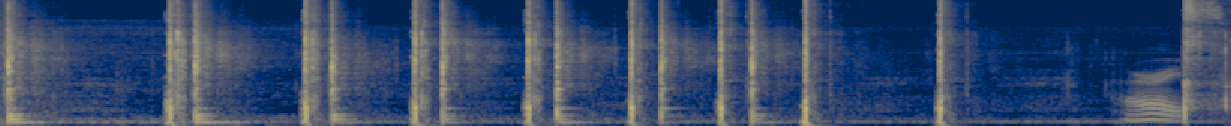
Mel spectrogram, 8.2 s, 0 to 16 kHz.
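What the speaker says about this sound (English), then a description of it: "All right, we got it loaded, and we're gonna take some shots." Saber paint marker firing heavy 7.3-gram kinetic rounds in a rapid series of about eleven sharp, loud cracking shots, each followed by a short decay, with a faint whirring sound near the end.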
